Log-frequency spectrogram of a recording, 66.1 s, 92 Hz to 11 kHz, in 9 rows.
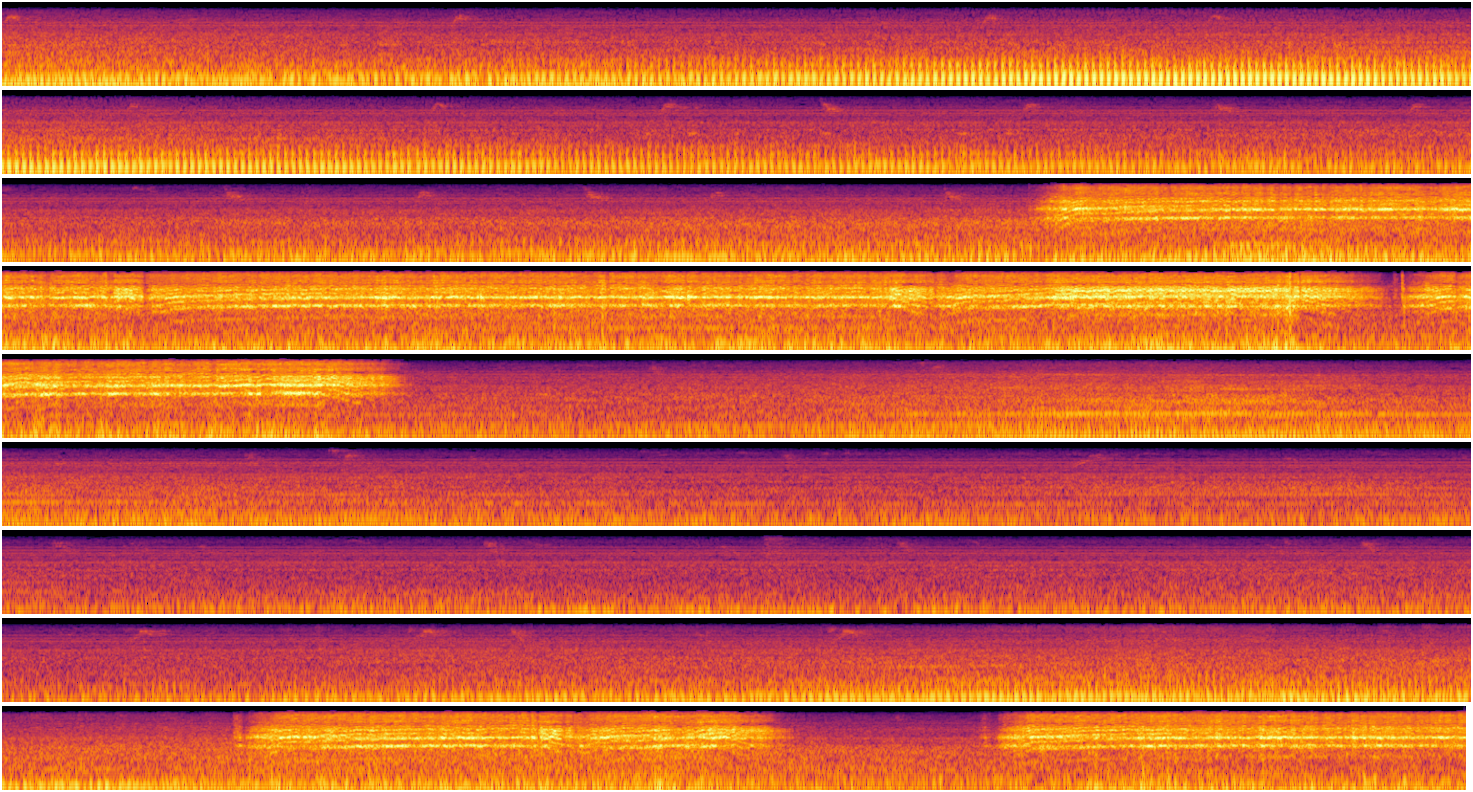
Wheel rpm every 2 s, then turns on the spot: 0, 0, 0, 0, 0, 0, 0, 0, 0, 10, 140, 150, 160, 140, 100, 70, 0, 0, 0, 0, 0, 0, 0, 0, 0, 0, 0, 0, 0, 0, 130, 40, 150.
none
